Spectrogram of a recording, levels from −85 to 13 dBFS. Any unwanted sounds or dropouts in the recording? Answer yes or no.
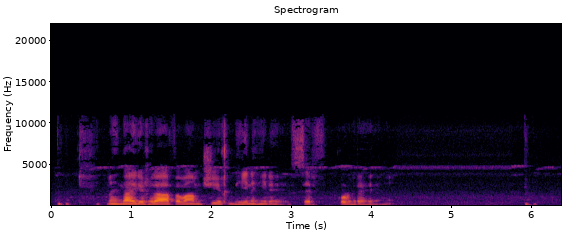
no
